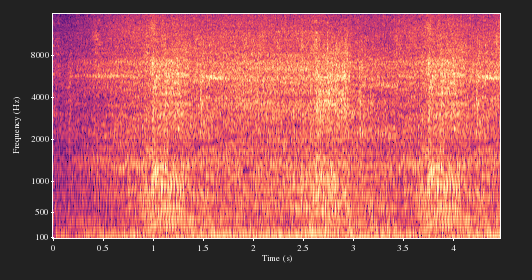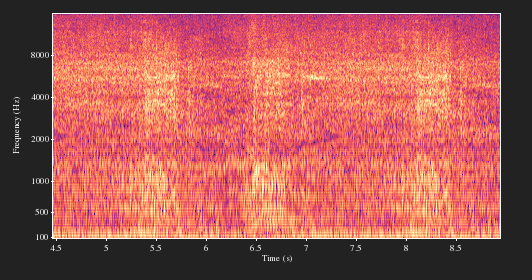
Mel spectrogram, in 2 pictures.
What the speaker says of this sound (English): To do this, we try to do a staggered slalom, adding and releasing the throttle.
